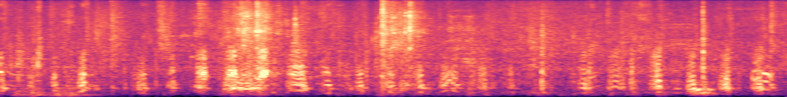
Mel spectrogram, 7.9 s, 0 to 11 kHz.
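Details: Newborn Golden Retriever babies, 11 to 13 days old, from Aiko of Haarby and Lady Dina, squealing and grunting in dense overlapping bursts, their thin tonal whines broken by louder rustling noises.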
